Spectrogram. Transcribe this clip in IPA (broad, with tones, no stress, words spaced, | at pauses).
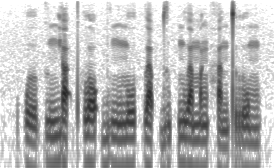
pɤː˩˦kɯ˦˥ŋja˨˩ʔ pʰlɔ˥˩ʔbɯ˧ŋ noː˦˥t̚ la˨˩p̚dɯː˥˩p̚nu˧a̯ma˧ŋ ha˩˦n tro˧m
